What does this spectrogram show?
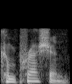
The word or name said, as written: compression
